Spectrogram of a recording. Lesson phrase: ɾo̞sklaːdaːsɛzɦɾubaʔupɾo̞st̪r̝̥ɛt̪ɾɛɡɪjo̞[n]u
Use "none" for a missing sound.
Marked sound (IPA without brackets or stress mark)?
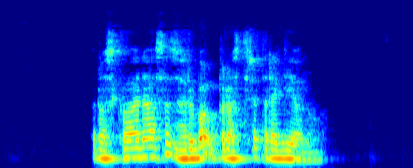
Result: n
